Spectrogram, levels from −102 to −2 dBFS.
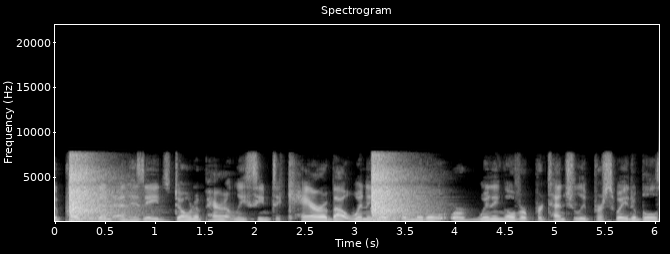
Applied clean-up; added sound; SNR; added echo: classical method log-MMSE.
